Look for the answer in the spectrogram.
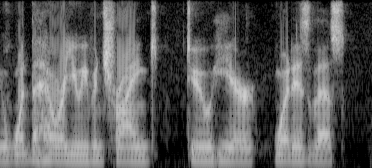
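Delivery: irritated, somewhat angry, annoyed tone. Voicing a character who demands to know someone's goal: kinda angry. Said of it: "He'll be kinda angry when he says it".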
